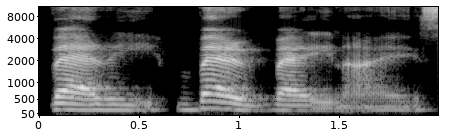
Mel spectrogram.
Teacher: So when we say the V sound, even the Hindi V, I'm biting into my lip, right? · my teeth will touch my lip, my bottom lip, right?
